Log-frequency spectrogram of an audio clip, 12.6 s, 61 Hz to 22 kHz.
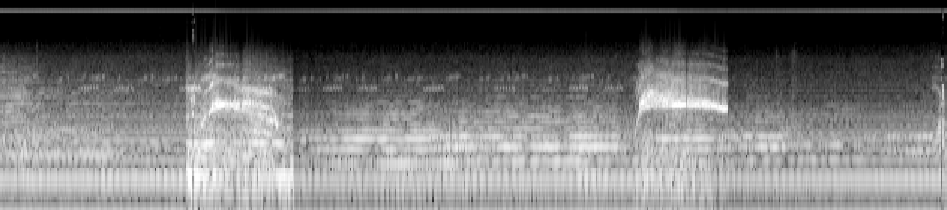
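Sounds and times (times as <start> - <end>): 
low eerie droning hum: 0.0 - 12.6
ghostly woman screaming in an ancient cemetery: 2.5 - 3.9, 8.5 - 9.7.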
